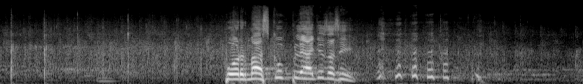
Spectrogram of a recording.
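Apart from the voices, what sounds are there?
audience applause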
